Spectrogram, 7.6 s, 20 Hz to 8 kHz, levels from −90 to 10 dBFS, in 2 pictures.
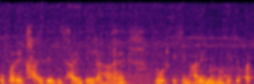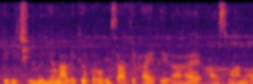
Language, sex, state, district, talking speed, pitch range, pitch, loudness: Hindi, female, Goa, North and South Goa, 245 wpm, 185-205 Hz, 195 Hz, -16 LUFS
